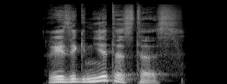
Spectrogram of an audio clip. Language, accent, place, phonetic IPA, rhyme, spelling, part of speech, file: German, Germany, Berlin, [ʁezɪˈɡniːɐ̯təstəs], -iːɐ̯təstəs, resigniertestes, adjective, De-resigniertestes.ogg
- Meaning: strong/mixed nominative/accusative neuter singular superlative degree of resigniert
